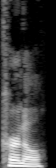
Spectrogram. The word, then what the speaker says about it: Colonel: Colonel, pronounced Colonel.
